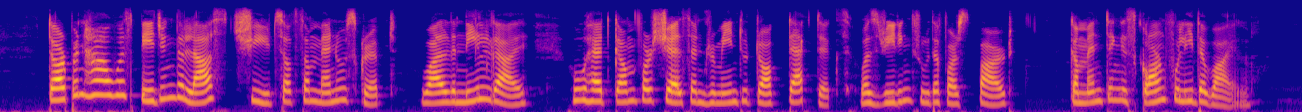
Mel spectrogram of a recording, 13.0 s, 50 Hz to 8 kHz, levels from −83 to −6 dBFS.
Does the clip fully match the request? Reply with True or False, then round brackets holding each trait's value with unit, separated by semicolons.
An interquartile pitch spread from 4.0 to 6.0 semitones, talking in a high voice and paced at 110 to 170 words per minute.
False (3.4 semitones; 245 Hz; 145 wpm)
